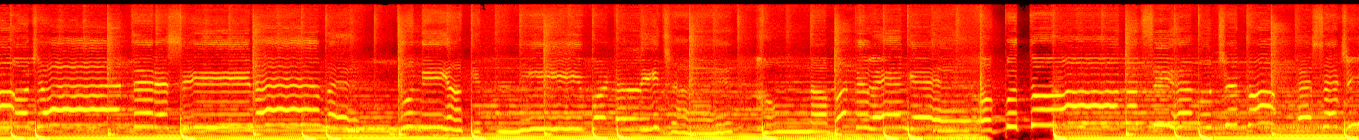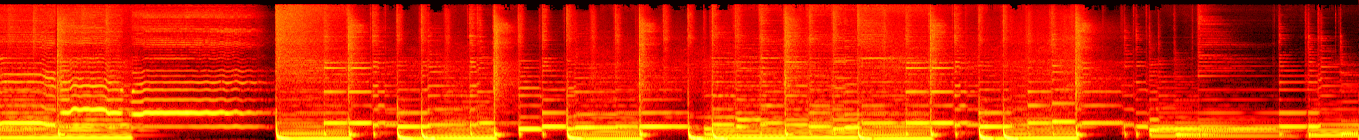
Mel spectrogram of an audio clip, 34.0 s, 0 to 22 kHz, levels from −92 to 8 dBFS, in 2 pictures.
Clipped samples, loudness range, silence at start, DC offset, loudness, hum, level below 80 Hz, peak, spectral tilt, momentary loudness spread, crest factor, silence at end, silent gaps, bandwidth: under 0.1%; 3 LU; 0 s; under 0.1%; -15 LUFS; none; -18 dBFS; -2 dBFS; -5 dB/octave; 6 LU; 12 dB; 0 s; none; 19.5 kHz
